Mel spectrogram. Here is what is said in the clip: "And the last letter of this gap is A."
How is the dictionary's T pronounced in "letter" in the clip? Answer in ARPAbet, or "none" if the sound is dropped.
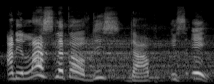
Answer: T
